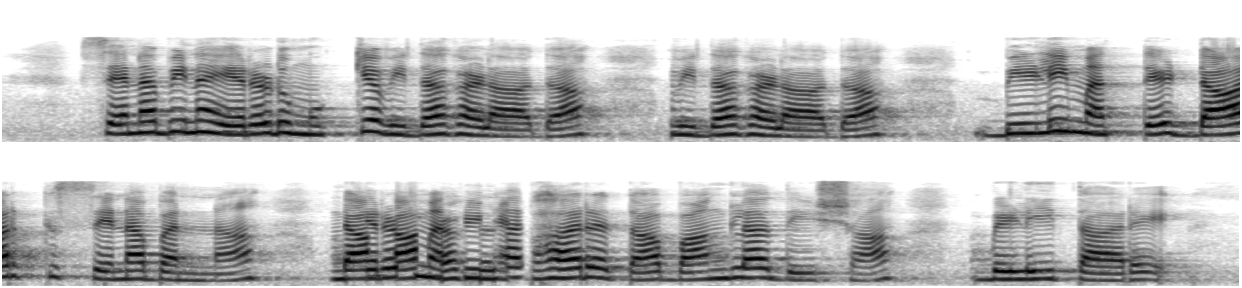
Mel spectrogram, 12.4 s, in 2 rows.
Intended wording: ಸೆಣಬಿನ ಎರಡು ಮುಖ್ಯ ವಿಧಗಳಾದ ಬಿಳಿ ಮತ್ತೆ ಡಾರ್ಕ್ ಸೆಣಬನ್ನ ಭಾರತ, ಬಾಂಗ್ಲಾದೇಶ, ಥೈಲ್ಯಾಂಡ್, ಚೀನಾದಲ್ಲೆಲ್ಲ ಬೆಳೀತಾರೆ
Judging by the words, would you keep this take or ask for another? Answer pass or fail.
fail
